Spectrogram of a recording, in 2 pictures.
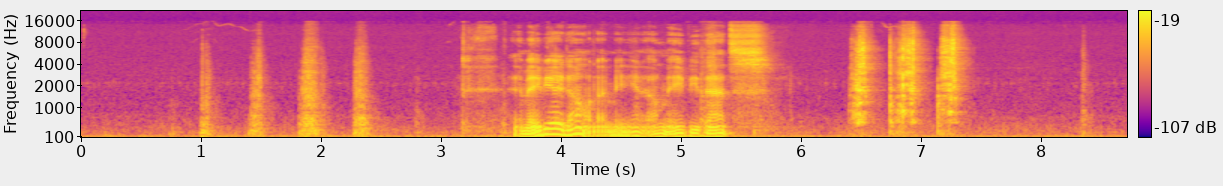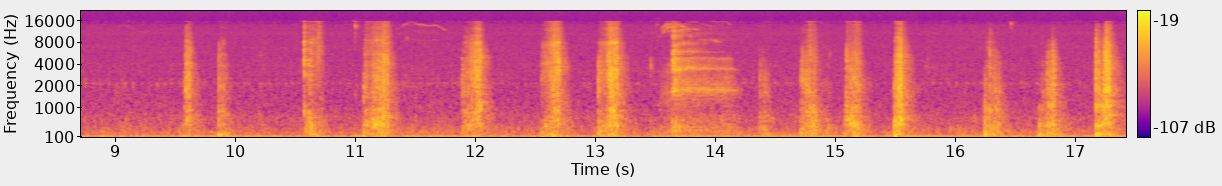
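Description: Scissors snip sharply through thin plastic, again and again.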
